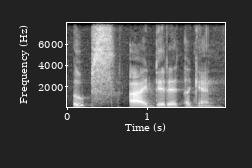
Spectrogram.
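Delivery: usual speaking voice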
